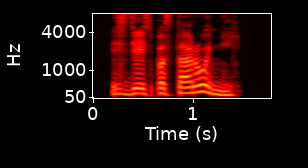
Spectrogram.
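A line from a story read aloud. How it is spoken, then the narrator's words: Thunderous booming voice. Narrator (Russian): прогремело, как гром посреди ясного неба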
